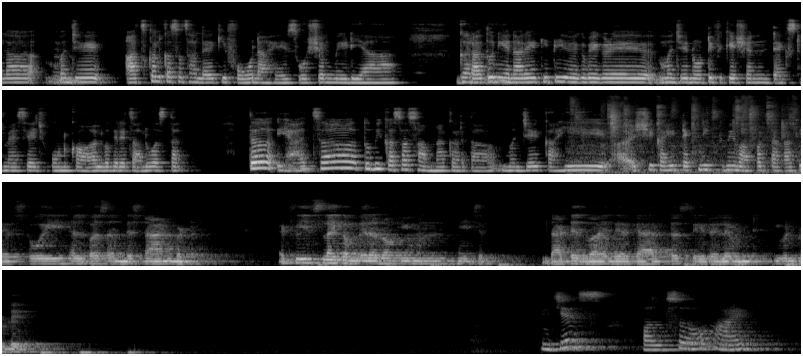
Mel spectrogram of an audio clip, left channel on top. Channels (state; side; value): different; both; correlation 0.00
